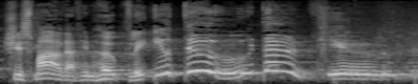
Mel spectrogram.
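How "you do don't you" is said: put-on high, slow childish lisp; lisping little girl. A narrator's reading. Little girl asks William's name, lisping high and slow. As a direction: lisp it like a spoilt small girl.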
